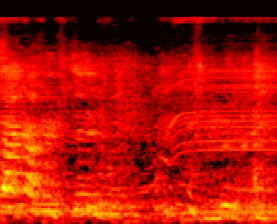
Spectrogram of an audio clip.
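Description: Speech only: a man's loud voice trails off right at the start, then fainter, indistinct voices.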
